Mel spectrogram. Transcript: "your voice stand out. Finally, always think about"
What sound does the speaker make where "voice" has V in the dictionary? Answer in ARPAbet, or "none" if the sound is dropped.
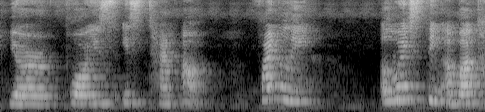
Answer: P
